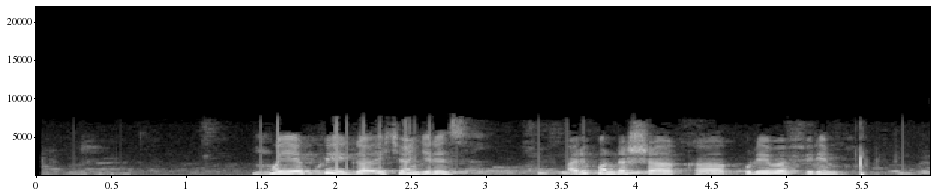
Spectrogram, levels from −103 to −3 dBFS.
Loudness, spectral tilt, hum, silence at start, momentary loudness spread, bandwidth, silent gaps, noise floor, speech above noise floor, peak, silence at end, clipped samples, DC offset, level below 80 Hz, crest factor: -18 LUFS; -8 dB/octave; none; 1.45 s; 11 LU; 7.6 kHz; none; -55 dBFS; 38 dB; -2 dBFS; 0 s; under 0.1%; under 0.1%; -42 dBFS; 18 dB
